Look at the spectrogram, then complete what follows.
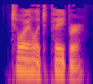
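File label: "toilet paper", English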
